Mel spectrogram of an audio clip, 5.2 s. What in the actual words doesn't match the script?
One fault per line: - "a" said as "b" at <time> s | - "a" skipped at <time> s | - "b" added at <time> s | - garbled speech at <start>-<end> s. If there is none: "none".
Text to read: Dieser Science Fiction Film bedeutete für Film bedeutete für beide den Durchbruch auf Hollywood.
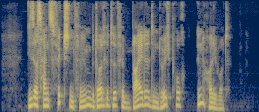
- "Film bedeutete für" skipped at 2.5 s
- "auf" said as "in" at 3.9 s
